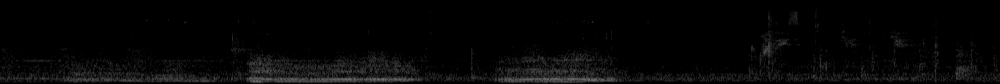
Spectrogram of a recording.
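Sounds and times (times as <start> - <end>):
puppy growling: 0.7 - 6.4.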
